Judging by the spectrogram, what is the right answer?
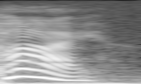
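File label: "pie", English pronunciation; paɪ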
